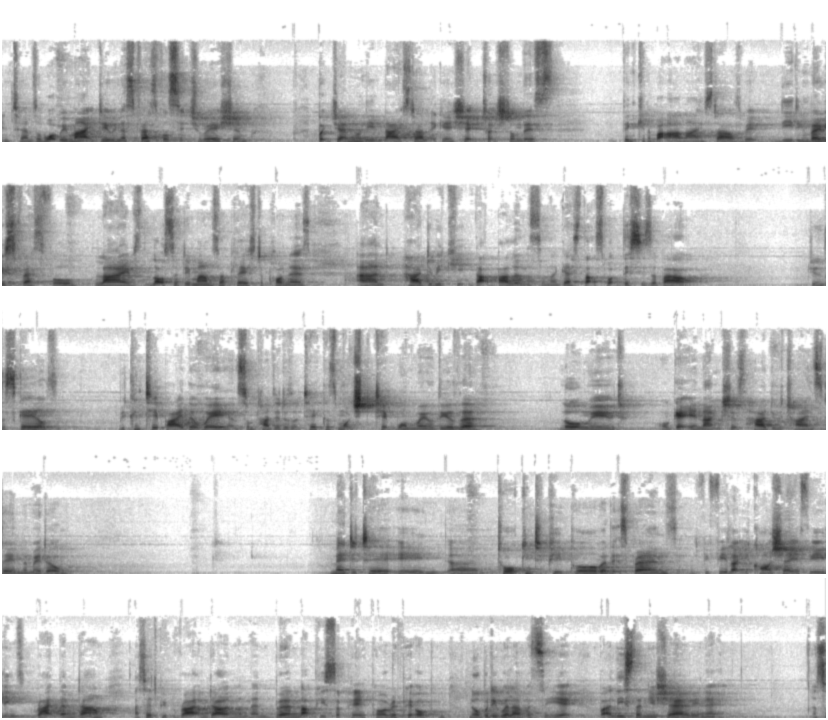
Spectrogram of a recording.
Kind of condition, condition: setting, live audience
